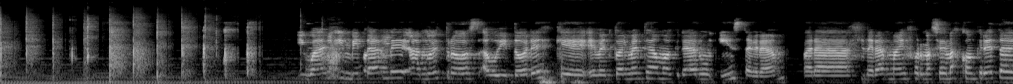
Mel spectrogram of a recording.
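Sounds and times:
hands clapping: 0.0s - 3.6s
speech: 3.7s - 10.1s.

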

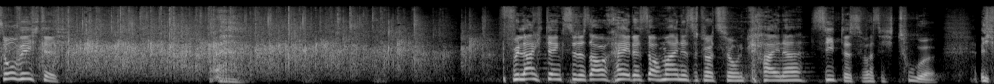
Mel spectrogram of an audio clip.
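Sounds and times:
speech: 0.0s - 0.9s, 5.1s - 9.9s
crowd clapping: 0.0s - 5.4s.

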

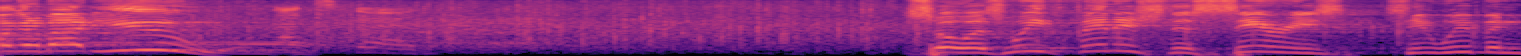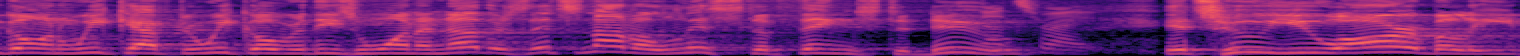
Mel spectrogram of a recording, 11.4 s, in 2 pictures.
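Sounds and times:
speech: 0.0s - 1.7s, 3.4s - 11.3s
audience clapping hands: 0.0s - 6.2s.

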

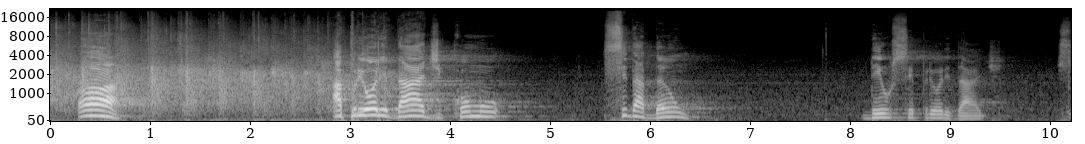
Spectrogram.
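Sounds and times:
audience applause: 0.0s - 3.7s
speech: 0.3s - 0.8s, 2.8s - 4.6s, 5.6s - 6.5s, 8.2s - 9.5s.

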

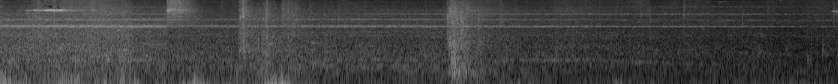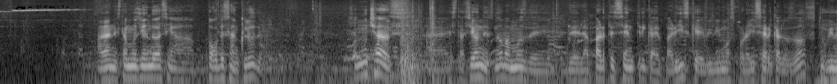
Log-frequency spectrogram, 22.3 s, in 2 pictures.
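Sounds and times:
Paris metro train rumbling in motion: 0.0s - 22.3s
Paris metro wheel squeals and clunks: 0.2s - 12.5s
speech: 12.5s - 15.0s, 15.8s - 22.3s.

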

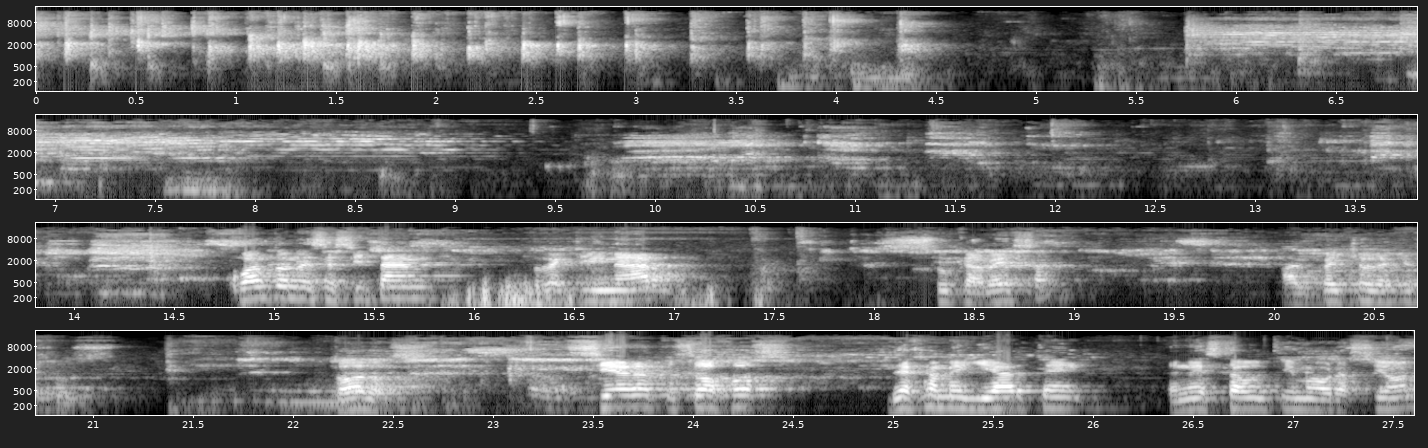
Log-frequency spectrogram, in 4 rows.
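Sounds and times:
audience applauding: 0.0s - 4.6s
speech: 14.8s - 17.2s, 18.3s - 19.0s, 20.0s - 21.1s, 22.2s - 22.8s, 23.5s - 24.4s, 25.0s - 27.5s.

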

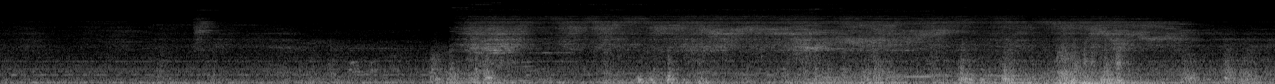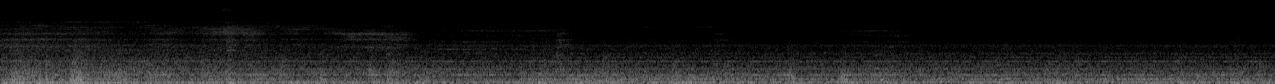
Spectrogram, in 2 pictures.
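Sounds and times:
local train running on the Chuo East Line: 0.0s - 25.4s
squealing train wheels: 4.5s - 18.5s.

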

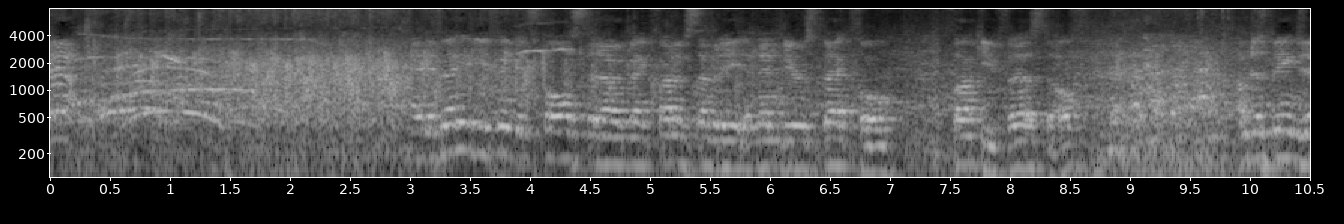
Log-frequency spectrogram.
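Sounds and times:
people whooping and cheering: 0.0s - 4.5s
audience clapping: 0.0s - 6.3s
speech: 3.3s - 10.5s
laughter: 5.4s - 10.5s.

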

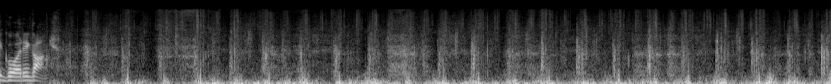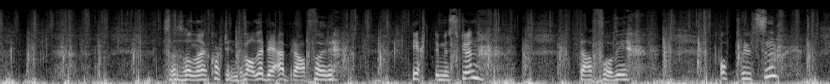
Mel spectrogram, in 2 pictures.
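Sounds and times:
speech: 0.0s - 1.1s, 10.0s - 11.8s, 12.4s - 13.3s, 14.1s - 14.8s, 15.5s - 16.3s
running footsteps during an interval exercise: 0.0s - 16.6s.

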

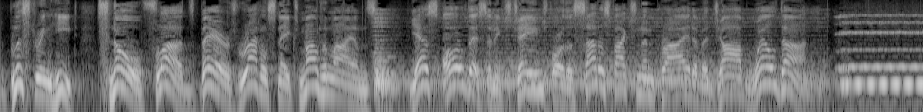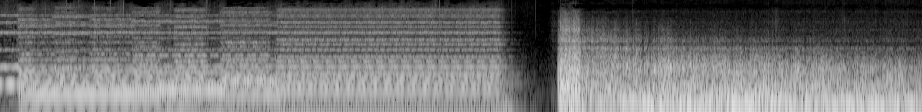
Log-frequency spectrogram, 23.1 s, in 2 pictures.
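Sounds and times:
speech: 0.1s - 11.5s
music: 4.6s - 18.1s
thunder rumbling: 4.7s - 10.4s, 18.5s - 23.0s.

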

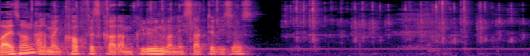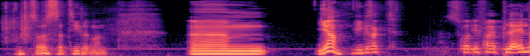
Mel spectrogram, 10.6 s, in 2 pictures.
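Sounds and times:
speech: 0.0s - 2.6s, 5.5s - 6.6s, 7.2s - 10.6s
typing on a computer keyboard: 0.3s - 5.6s.

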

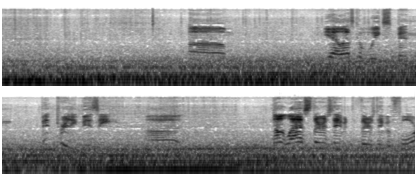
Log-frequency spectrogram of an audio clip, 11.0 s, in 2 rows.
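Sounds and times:
car engine noise while driving: 0.0s - 11.0s
speech: 4.4s - 8.3s, 9.1s - 11.0s.

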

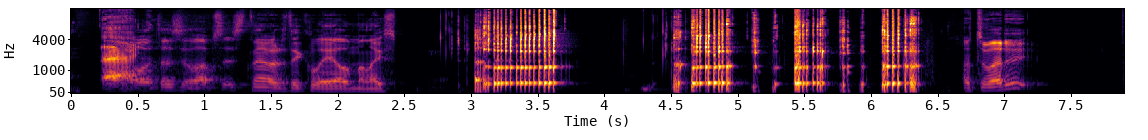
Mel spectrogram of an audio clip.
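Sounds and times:
speech: 0.2s - 2.6s, 6.8s - 7.3s
person burping: 3.0s - 6.4s.

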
